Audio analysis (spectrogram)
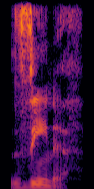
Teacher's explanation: it has two syllables and the stress is on the first syllable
